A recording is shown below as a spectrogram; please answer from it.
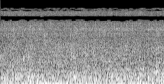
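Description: Steady rain falling on the ground and nearby surfaces, an even hiss.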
